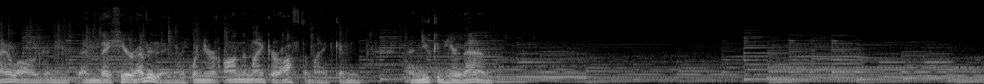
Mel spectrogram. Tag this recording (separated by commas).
Speech, Music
